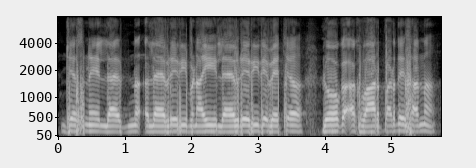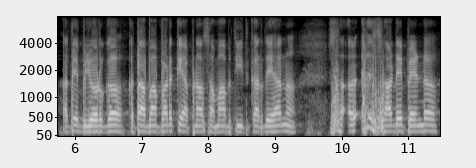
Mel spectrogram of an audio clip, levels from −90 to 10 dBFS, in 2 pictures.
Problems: background sounds at intervals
